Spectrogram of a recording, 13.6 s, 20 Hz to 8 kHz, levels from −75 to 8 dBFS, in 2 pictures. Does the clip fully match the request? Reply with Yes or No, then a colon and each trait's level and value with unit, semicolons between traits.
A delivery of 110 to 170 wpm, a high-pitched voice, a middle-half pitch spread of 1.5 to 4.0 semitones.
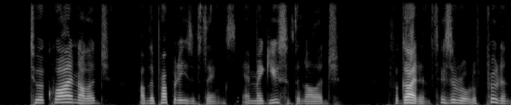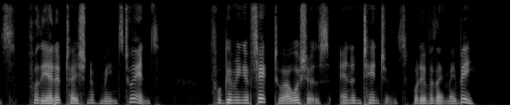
No: average, 180 wpm; high, 195 Hz; average, 3.1 semitones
